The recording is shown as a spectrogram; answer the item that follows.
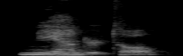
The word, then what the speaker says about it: Neanderthal: Either way, whether it has an H or not, it is Neanderthal.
